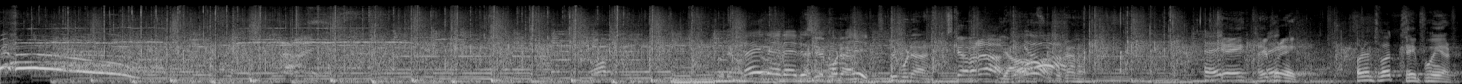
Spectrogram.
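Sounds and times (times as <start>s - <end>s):
voices cheering: 0.0s - 4.7s, 9.7s - 10.9s
audience applause: 0.0s - 14.4s
speech: 7.9s - 11.2s, 12.0s - 14.6s.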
